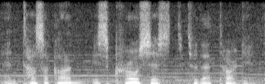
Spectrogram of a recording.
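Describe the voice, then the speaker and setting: A grave young tactician played by a man from a fantasy audio story. His low voice is measured and straightforward, with clear music underneath. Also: animated, natural voice. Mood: analytical, resolved. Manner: blunt, measured. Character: straightforward, grave male strategist, fisherman's son.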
